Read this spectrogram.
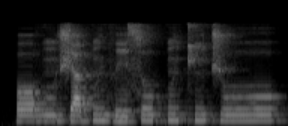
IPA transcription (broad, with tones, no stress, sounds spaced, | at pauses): ɔ˨ v ũ˨ ʃ a˦ kʷ ĩ˦ v e˨ s o˦ kʷ ĩ˦ kʰ ĩ˦ t͡ʃ oː˦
